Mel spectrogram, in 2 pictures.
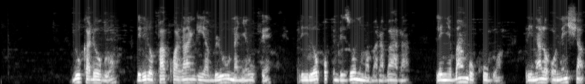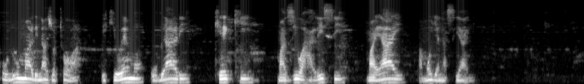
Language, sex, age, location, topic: Swahili, male, 25-35, Dar es Salaam, finance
